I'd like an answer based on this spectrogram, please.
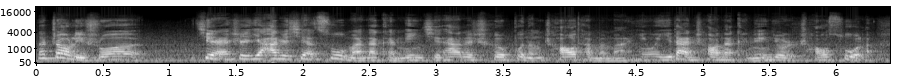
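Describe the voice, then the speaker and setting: A man talks at a fairly quick pace with lively intonation and a fairly high pitch. Audible room echo and noticeable background noise surround his voice. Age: middle-aged. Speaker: podcast host and immigration consultant. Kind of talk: casual monologue.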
